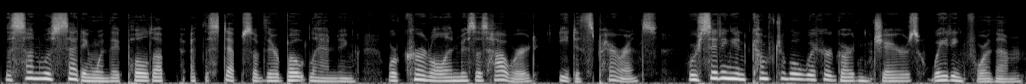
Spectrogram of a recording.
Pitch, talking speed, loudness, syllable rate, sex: 180 Hz, 185 wpm, -18 LUFS, 5.4 syllables/s, female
